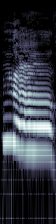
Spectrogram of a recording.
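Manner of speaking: high fake cry; a hammed-up wail; mock wail. Reacting to pubes in chili.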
